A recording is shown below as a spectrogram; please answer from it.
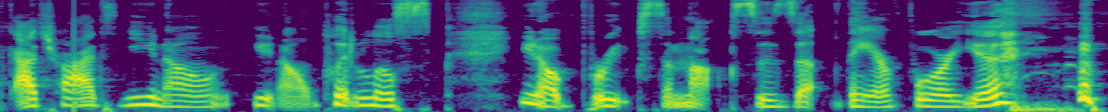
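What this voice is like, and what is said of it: Put-on country accent. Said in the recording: “Sounded real country. Trying to put a little country accent, even though I'm from the north.”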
